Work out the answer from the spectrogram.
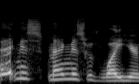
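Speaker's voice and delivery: voice cracking up high partway through. Commentating a chess game, the speaker announces the next move, voice cracking. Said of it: "Sorry for the voice crack".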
